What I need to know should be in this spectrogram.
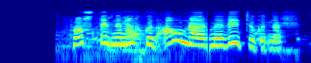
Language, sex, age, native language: Icelandic, female, 50-59, Icelandic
